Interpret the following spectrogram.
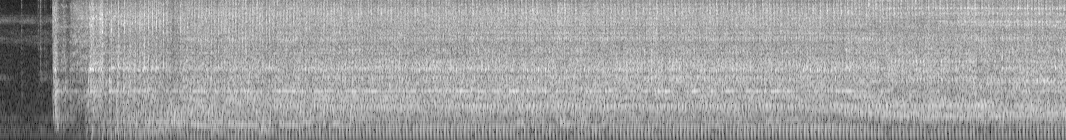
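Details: Briggs & Stratton Intek small engine just after a head gasket replacement, valve adjustment and oil change. It catches after a quick crank and settles straight into a steady, even run with no stumble or misfire: normal running after repair.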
